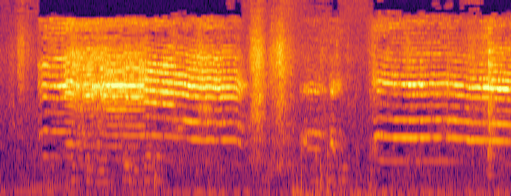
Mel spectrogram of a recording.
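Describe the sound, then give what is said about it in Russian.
An abandoned infant, alone in a forest, wails in two long, strained cries separated by a short break with a few smaller sobs. The crying is fairly loud, with no talking. “Опять плачет, ну куда ж я от живого-то дитя уйду?”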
